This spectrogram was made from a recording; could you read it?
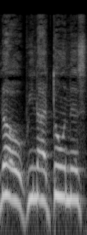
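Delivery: mock very high, drawn-out shouted yell. Speaker retells yelling as his brother chased people near a neighbor's house: retelling own yell. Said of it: "And I'm yelling".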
